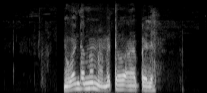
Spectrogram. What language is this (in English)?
Bakoko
